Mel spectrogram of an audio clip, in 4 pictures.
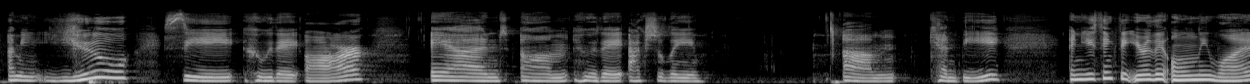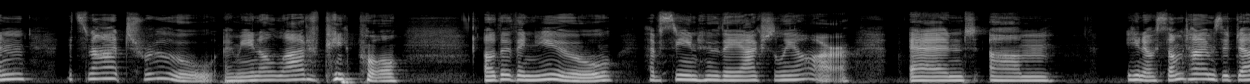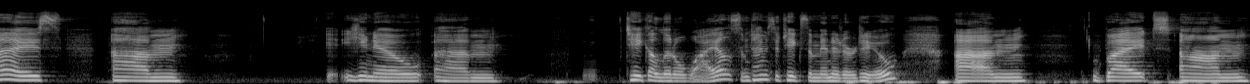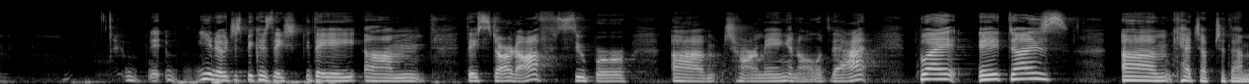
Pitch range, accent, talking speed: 155-200 Hz, American, 110 wpm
